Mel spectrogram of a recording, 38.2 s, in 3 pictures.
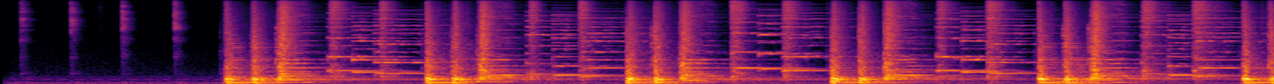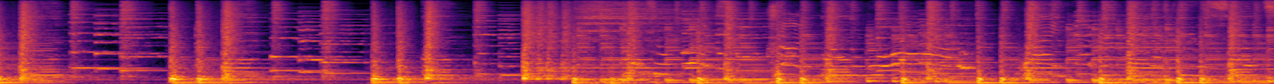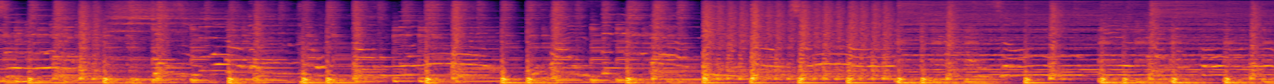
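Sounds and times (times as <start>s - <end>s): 
techno music: 2.8s - 38.2s.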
